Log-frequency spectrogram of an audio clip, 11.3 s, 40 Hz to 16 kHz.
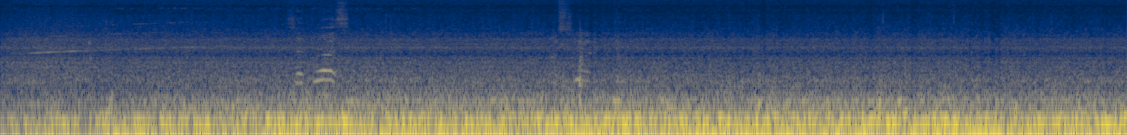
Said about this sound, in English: Nomad 290, wind 110 degrees 3 knots, runway 17 right, clear for takeoff.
